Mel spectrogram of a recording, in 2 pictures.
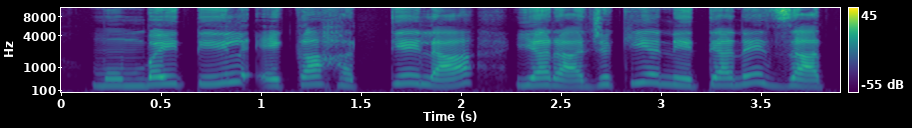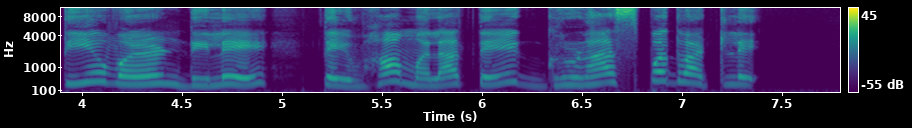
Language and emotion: Marathi, disgusted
